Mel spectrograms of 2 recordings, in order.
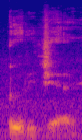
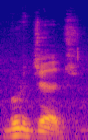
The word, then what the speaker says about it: Buttigieg: Pete Buttigieg. Dude, Pete Buttigieg is actually pretty smart, but he's Say his last name again? Buttigieg.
